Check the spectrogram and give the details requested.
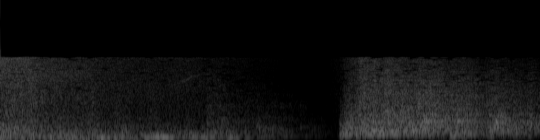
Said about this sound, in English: One stormy afternoon, I was walking home from school. Suddenly, there was a loud crack, and lightning hit the ground in front of me.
